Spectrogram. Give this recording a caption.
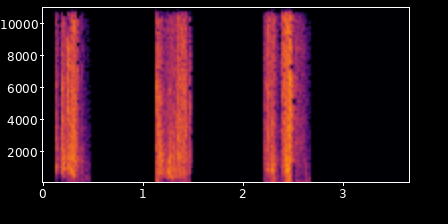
m4a1 or m16 reload sound
reload sound of the m4a1/m16
M16, M4a1, reload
